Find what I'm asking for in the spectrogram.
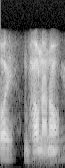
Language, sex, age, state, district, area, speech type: Assamese, male, 30-45, Assam, Majuli, urban, conversation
